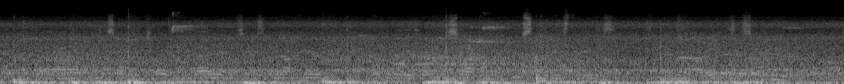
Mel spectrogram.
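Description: Basketballs bouncing on a gym floor in repeated low thuds with sharp impact clicks and a couple of short high squeaks, under a man's speech.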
